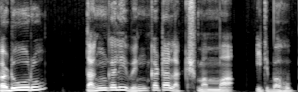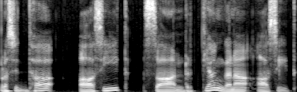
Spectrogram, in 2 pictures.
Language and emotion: Sanskrit, neutral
